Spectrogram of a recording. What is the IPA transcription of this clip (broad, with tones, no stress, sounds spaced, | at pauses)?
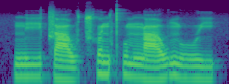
n̪ iː˨ t͡s aː˨˩ w t͡sʰ ɵ˥ n kʷʰ ɐ˧ m ŋ aː˨˥ w n̪ uː˧ j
